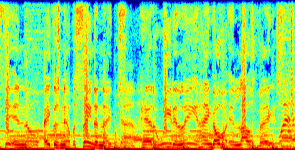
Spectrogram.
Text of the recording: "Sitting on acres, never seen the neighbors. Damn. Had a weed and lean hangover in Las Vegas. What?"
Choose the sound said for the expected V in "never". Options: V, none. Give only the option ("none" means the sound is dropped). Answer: V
